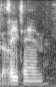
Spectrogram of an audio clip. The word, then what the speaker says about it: seitan: gluten hmm so that's site-to-site an is it's seitan seitan is I didn't know how to say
